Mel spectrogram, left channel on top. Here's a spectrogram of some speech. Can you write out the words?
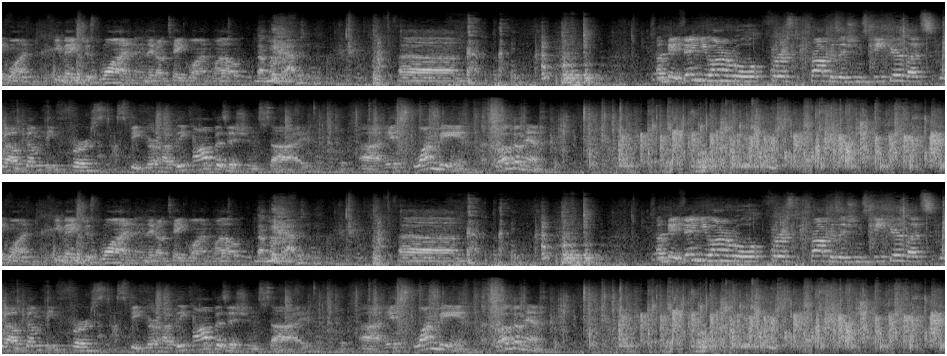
one. If you make just one and they don't take one, well, that might happen. Okay, thank you, honorable first proposition speaker. Let's welcome the first speaker of the opposition side. It's Won Bean. Welcome him.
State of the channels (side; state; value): both; normal; correlation 0.94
